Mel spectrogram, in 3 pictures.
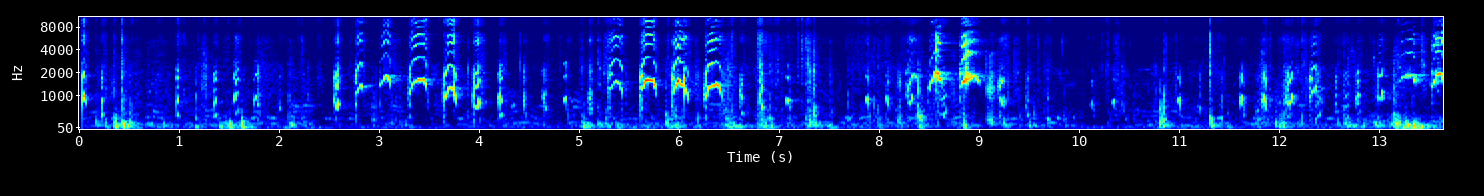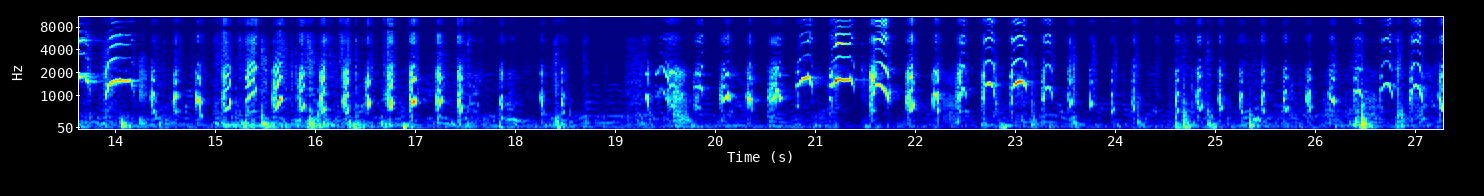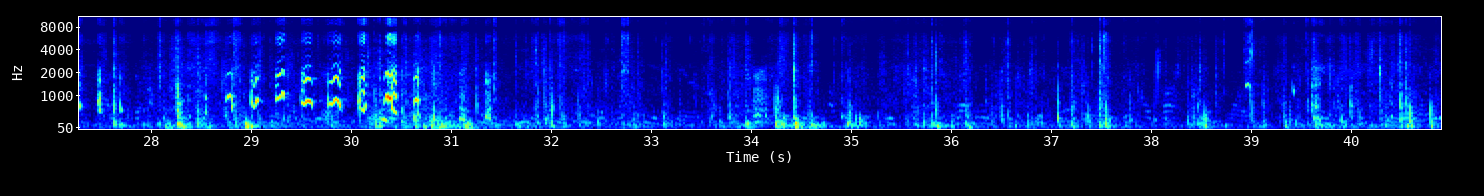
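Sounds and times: puppies whining and squealing: 0:00.0 - 0:40.9.

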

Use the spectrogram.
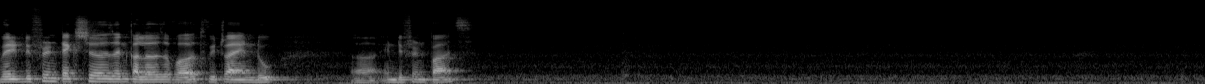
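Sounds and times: low room hum with hiss: 0:00.0 - 0:12.0.

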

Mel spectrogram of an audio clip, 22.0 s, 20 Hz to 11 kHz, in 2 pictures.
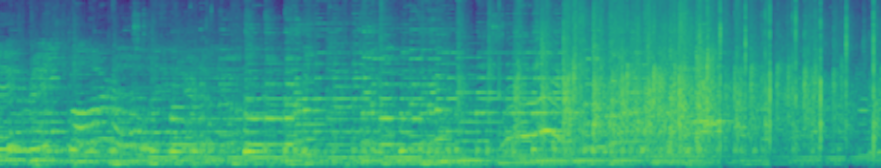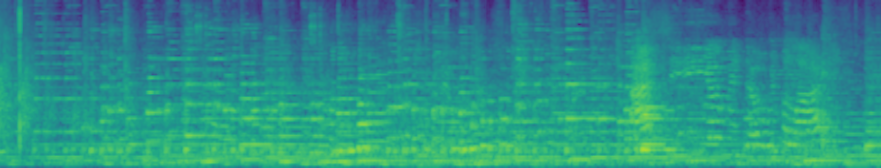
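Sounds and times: acoustic guitars: 0:00.0 - 0:22.0
mandolin: 0:00.0 - 0:22.0
upright bass: 0:00.0 - 0:22.0.

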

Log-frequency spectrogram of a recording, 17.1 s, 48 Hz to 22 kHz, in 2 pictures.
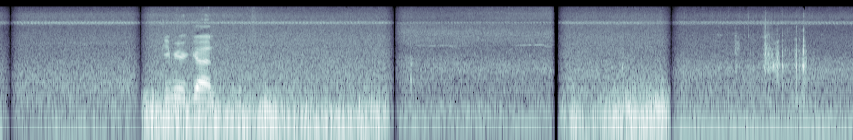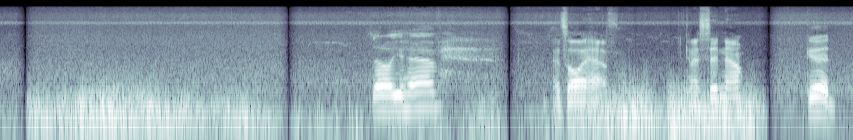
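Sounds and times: wind rumbling on microphone: 0:01.4 - 0:04.3, 0:05.6 - 0:16.3.

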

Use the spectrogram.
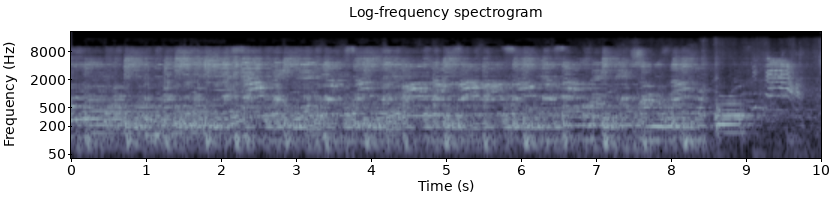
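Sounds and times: dance music: 0:00.0 - 0:09.5.

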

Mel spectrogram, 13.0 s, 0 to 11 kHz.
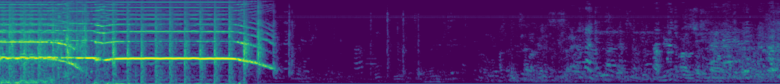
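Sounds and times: high celebratory cry: 0:00.0 - 0:04.7
applause: 0:03.2 - 0:05.0.

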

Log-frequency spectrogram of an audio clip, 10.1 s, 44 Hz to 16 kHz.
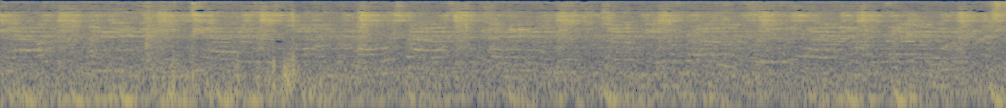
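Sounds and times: loud bass-heavy music: 0:00.0 - 0:10.0.

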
